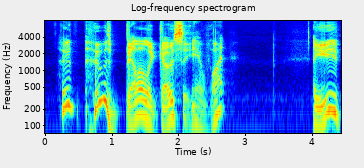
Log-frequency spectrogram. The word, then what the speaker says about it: Lugosi: The movie stars Bella Lugosi. Who is Bella Lugosi?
